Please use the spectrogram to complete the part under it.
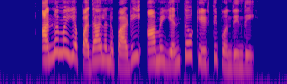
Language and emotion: Telugu, neutral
